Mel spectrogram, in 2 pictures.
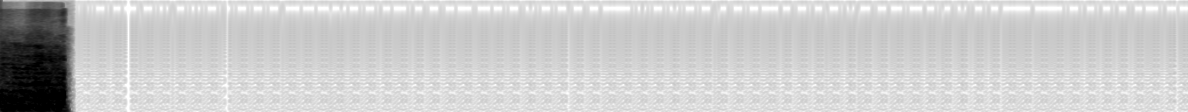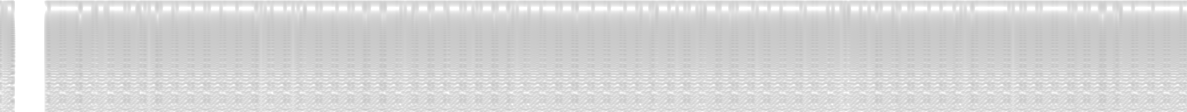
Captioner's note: no audio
